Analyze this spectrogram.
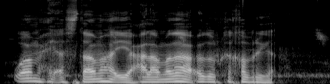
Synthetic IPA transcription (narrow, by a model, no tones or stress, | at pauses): wɑːmɑħɑjɐst̪ʰaːmɐɦɐijɞ̰ʕɑ̰laːmɐðɐɦɐʕʊðʊrkʰɐqɑbrɪɣɐ̰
